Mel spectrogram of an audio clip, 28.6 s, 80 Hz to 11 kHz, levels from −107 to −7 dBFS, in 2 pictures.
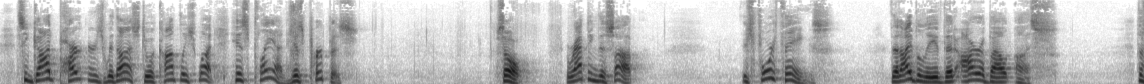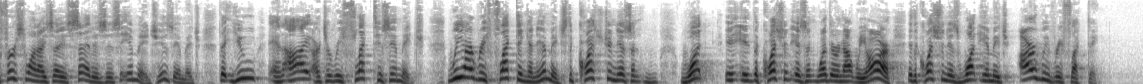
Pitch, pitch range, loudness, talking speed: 225 Hz, 185-260 Hz, -26 LUFS, 145 wpm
